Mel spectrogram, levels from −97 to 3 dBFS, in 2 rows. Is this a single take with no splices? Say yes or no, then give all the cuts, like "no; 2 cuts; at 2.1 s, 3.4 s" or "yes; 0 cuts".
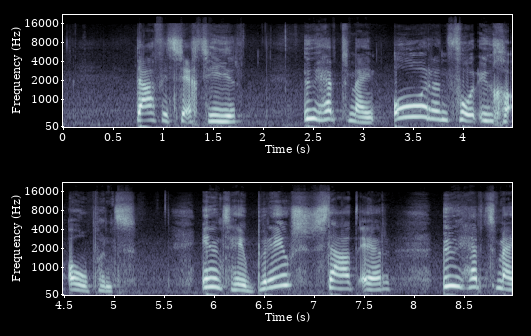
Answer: yes; 0 cuts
